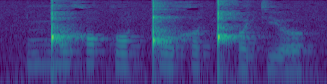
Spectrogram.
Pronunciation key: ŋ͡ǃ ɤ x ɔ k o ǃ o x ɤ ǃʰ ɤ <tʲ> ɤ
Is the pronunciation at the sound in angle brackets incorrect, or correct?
correct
